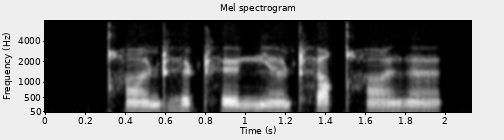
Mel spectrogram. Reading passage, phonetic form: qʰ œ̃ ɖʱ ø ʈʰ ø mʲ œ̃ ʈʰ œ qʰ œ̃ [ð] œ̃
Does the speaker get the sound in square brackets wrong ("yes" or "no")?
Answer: no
